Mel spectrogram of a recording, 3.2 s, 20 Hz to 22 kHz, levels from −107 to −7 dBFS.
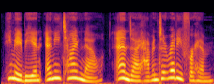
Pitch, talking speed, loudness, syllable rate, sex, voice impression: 240 Hz, 260 wpm, -15 LUFS, 5.8 syllables/s, female, very feminine, young, thin, tensed, slightly powerful, very bright, slightly hard, very clear, fluent, very cute, slightly intellectual, very refreshing, sincere, slightly calm, friendly, reassuring, slightly unique, wild, slightly sweet, very lively, kind, slightly intense, slightly sharp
